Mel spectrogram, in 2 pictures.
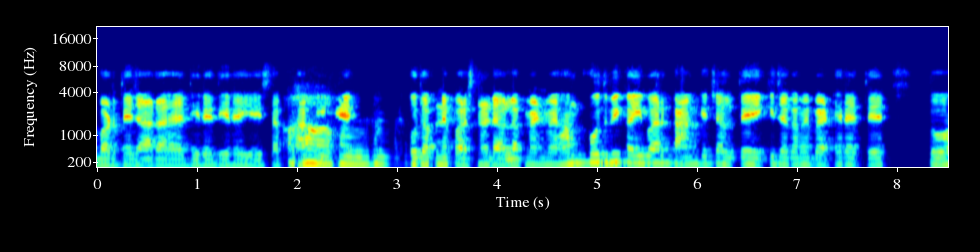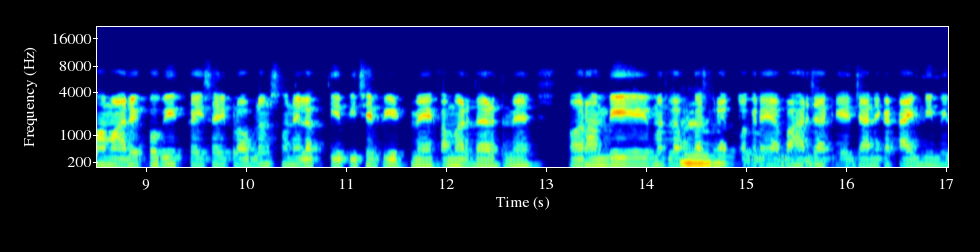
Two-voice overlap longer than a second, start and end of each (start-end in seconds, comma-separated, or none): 14.3-15.8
